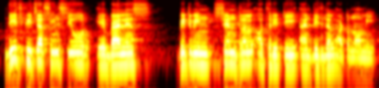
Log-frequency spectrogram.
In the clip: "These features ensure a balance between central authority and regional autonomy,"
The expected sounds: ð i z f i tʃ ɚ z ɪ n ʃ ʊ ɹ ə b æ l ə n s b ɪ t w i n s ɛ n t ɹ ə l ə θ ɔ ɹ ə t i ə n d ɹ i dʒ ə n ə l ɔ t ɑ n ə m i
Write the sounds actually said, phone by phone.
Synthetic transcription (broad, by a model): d i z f i tʃ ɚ s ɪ n s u ɹ ə b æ l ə n s b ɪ t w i n s ɛ n t ɹ ə l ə t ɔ ɹ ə t i ə n d ɹ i dʒ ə n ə l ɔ t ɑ n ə m i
